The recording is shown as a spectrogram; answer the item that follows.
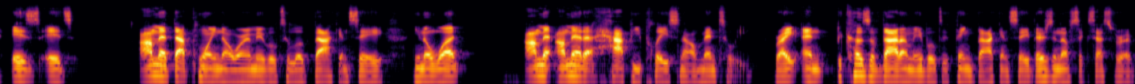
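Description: Recorded very cleanly against a silent background, a man talks at a fairly quick pace with a bright, sharp tone and monotone, flat intonation. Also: fairly low pitch for a man. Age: 20s. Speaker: entrepreneur and fitness content creator. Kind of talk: casual chat. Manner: halting.

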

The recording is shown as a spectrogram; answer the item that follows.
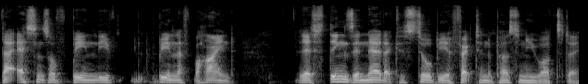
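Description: A man's fairly low voice with an English accent, fairly quick pace and fairly even intonation, on a very clean recording with a silent background. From London, England. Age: 20s. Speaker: actor and abuse survivor speaker. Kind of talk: interview testimony.

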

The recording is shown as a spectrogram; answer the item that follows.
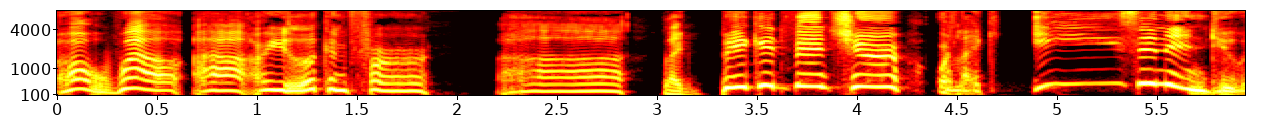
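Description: The speaker puts on a character voice pitched high. The delivery is fairly slow. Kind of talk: comic improv. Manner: casual, laid-back, slightly jaded.

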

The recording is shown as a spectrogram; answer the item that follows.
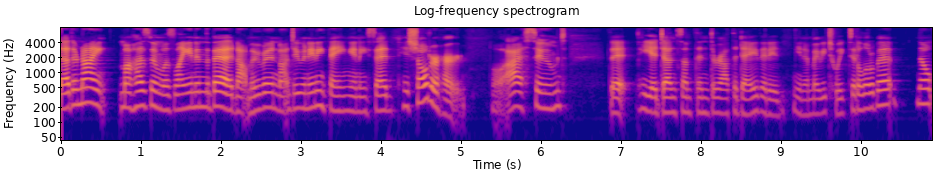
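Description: In a plain, everyday voice at a medium pitch, a woman speaks at a fairly quick pace with ordinary pitch variation on a very clean recording with a silent background. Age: 40s. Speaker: podcast host, midwife and hemp farmer. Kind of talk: casual monologue podcast.

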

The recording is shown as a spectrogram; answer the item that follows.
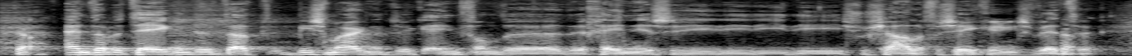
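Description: Audible room echo carries a man's fairly low voice as he talks at a fairly quick pace with fairly even intonation. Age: 70s. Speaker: emeritus professor of German history. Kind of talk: conversation on stage. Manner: halting, many repetitions.

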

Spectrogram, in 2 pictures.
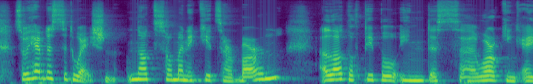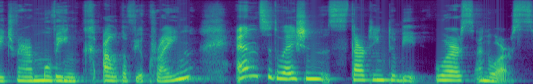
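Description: A woman with a Polish accent and a somewhat breathy voice speaks at a medium pitch and moderate pace, with lively intonation. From Poland. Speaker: political analyst. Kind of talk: interview. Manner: halting, many fillers.

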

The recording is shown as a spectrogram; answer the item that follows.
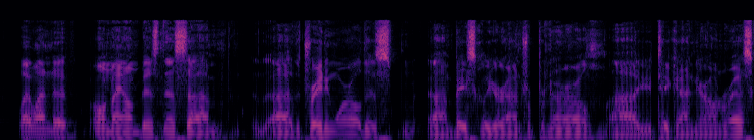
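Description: A man talks with an American accent at a fairly quick pace. His pitch is very deep and low, with ordinary variation. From Chicago area (Elmhurst, Illinois). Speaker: franchise owner. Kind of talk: interview. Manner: halting, many fillers.

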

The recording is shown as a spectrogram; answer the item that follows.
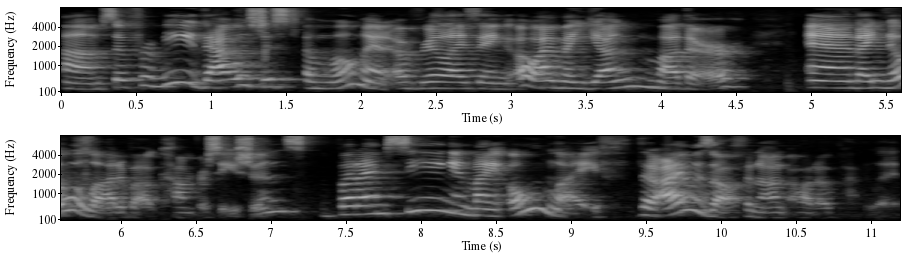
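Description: At a moderate pace and with hardly any pauses, a woman with an American accent speaks in a high voice that swings very widely in pitch. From US South, Atlanta, Georgia. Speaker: speech pathologist and author. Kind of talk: interview conversation.

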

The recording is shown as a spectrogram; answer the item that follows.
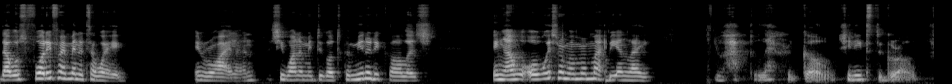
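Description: A woman with a Spanish accent talks very fast at a fairly high pitch, her loudness swinging widely while her pitch varies in an ordinary way, in a very clean recording with a silent background. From Dominican Republic. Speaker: agricultural policy advocate. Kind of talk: interview.

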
